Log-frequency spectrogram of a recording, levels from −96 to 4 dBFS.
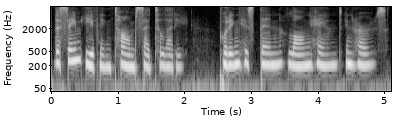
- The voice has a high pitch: Yes, high, 215 Hz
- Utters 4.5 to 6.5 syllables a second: No, 4.2 syllables/s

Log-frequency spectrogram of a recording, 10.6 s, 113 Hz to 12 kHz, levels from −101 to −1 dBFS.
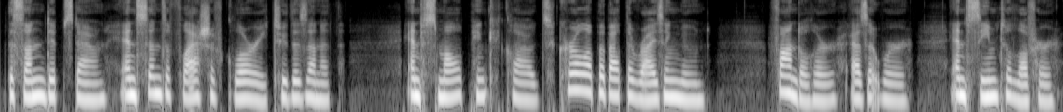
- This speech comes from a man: No, female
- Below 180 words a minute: No, average, 185 wpm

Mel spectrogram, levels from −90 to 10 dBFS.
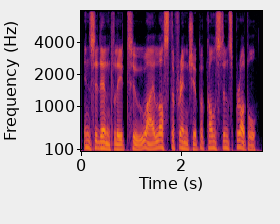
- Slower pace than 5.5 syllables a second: Yes, 5.0 syllables/s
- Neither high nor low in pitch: No, low, 110 Hz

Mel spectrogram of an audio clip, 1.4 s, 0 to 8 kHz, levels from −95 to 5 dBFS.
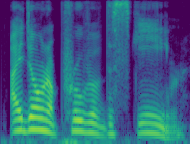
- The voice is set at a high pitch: No, medium, 160 Hz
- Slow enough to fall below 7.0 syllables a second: No, 7.1 syllables/s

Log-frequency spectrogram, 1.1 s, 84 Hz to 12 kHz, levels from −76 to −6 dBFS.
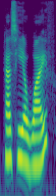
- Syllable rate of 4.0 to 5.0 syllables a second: Yes, 4.5 syllables/s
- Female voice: Yes, female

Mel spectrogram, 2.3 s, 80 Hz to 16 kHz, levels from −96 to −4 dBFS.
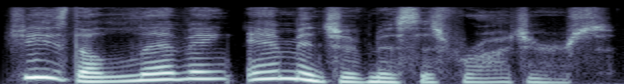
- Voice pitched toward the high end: Yes, high, 230 Hz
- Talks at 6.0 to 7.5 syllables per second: No, 5.0 syllables/s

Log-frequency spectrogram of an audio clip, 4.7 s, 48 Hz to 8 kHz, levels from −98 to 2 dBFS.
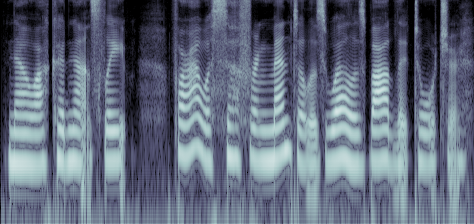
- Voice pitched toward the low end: No, high, 205 Hz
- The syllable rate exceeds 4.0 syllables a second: Yes, 5.4 syllables/s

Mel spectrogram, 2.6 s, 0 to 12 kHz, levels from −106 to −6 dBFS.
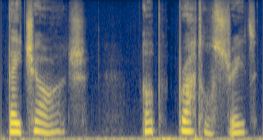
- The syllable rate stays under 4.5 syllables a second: Yes, 3.9 syllables/s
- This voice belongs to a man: No, female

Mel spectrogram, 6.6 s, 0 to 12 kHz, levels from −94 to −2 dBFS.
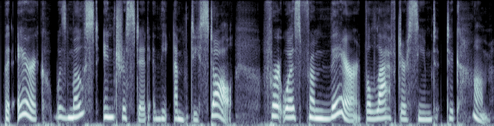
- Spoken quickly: No, average, 175 wpm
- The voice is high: Yes, high, 230 Hz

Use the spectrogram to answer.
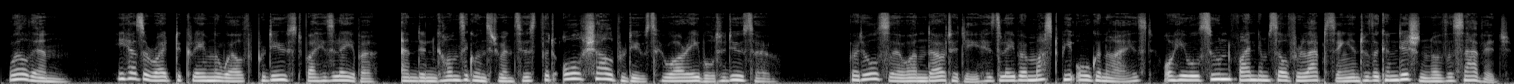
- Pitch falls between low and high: Yes, medium, 175 Hz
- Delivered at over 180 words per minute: Yes, average, 200 wpm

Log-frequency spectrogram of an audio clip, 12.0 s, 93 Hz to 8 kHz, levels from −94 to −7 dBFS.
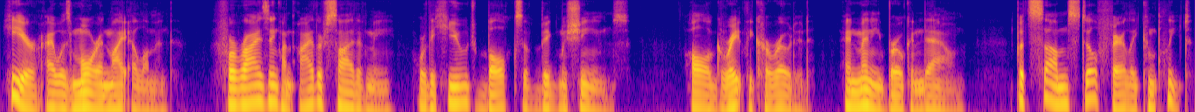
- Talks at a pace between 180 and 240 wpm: No, average, 165 wpm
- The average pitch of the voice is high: No, low, 100 Hz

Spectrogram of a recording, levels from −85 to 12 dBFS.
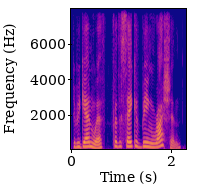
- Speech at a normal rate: No, fast, 235 wpm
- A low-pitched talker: No, high, 225 Hz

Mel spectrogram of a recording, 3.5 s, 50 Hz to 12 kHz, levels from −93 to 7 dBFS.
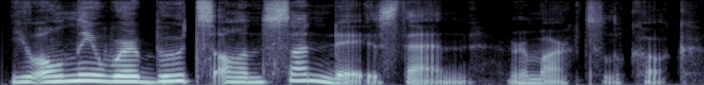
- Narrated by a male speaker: No, female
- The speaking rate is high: No, average, 155 wpm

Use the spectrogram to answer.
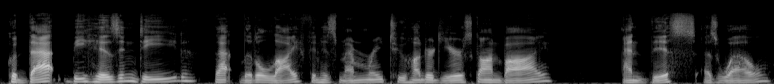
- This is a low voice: Yes, low, 105 Hz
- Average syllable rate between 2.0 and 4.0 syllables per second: Yes, 3.8 syllables/s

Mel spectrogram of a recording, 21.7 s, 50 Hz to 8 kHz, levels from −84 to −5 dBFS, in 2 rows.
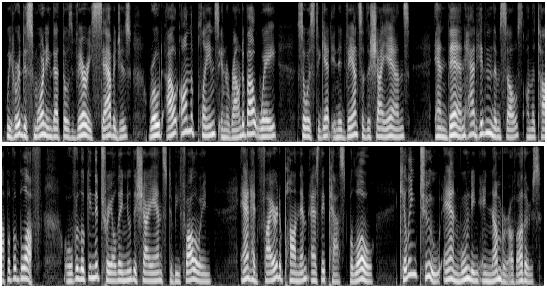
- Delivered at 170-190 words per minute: Yes, average, 175 wpm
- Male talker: No, female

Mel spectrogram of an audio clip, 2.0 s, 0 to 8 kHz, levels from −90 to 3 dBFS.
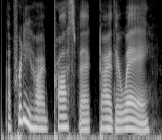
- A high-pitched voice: No, medium, 170 Hz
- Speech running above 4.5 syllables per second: Yes, 5.0 syllables/s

